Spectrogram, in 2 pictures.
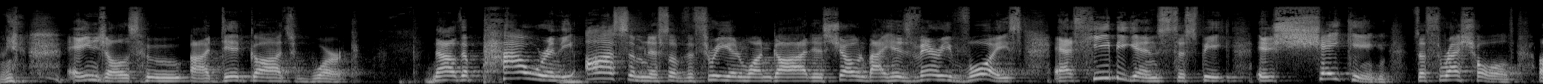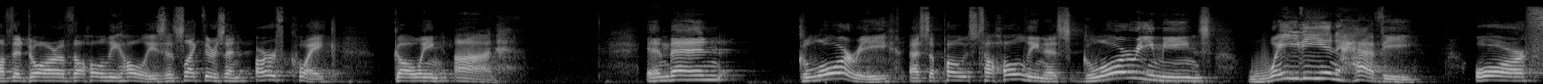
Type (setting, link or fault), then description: setting, large echoing room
